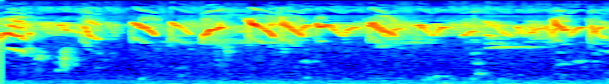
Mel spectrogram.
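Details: Dokor-type white-eye in moult delivering ngriwik-style song: quick high twittering phrases of sliding and rising notes, broken by short pauses, otherwise clear of other sounds.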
